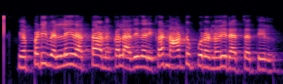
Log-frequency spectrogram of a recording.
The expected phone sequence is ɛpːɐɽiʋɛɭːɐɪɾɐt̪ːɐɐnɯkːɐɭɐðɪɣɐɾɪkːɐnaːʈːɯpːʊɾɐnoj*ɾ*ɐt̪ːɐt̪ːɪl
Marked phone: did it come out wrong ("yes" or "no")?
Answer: no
